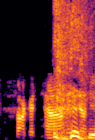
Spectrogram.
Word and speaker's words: Whakatane: At Whakatane. – Yep. – And it's actually spelt with a WH. It's very weird.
